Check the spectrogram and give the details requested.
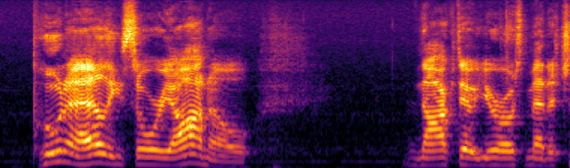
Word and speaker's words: Punahele: I keep saying Punalei because of Dax on Sparring Sessions. He said it wrong once, and I've been ragging on him since. Punahele Soriano knocked out Uros Medic in the first round.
